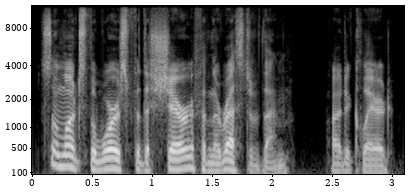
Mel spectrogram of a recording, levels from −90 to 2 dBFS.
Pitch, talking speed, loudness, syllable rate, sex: 130 Hz, 270 wpm, -17 LUFS, 6.9 syllables/s, male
